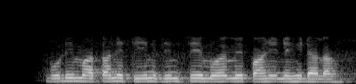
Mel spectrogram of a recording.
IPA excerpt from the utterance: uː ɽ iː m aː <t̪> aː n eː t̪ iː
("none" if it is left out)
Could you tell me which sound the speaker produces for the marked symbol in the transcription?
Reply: t̪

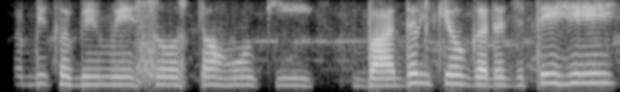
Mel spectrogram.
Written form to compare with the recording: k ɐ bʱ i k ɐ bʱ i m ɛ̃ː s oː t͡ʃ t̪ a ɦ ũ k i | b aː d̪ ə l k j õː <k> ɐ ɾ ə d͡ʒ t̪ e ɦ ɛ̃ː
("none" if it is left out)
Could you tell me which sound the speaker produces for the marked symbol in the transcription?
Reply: ɡ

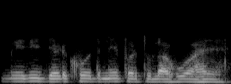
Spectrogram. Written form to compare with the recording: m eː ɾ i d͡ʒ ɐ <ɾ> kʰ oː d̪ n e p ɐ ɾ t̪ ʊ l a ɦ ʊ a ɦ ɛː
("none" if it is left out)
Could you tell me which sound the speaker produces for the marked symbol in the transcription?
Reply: ɽ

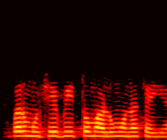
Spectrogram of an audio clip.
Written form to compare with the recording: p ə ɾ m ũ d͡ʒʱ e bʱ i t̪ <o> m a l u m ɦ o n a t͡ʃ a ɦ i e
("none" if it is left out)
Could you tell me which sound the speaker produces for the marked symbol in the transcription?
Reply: o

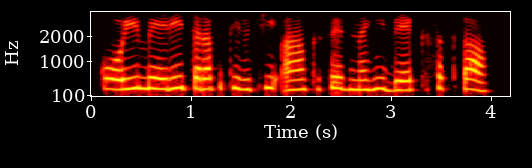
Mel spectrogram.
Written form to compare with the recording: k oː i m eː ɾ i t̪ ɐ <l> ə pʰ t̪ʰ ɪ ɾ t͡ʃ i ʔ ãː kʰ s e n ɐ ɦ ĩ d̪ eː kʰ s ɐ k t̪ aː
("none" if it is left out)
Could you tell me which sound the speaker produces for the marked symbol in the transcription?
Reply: ɾ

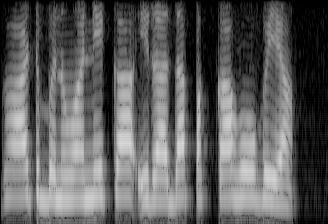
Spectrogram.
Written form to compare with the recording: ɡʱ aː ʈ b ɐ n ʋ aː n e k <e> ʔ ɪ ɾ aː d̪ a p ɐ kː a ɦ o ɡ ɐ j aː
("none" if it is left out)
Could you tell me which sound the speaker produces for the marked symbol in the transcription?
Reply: a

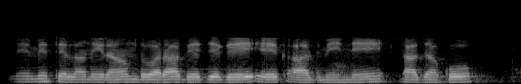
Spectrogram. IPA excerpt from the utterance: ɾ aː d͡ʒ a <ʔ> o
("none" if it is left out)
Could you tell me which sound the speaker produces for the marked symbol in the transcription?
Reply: k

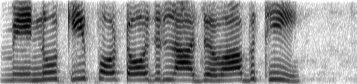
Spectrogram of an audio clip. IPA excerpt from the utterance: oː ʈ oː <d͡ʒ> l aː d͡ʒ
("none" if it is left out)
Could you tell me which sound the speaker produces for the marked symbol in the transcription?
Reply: d͡ʒ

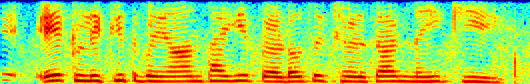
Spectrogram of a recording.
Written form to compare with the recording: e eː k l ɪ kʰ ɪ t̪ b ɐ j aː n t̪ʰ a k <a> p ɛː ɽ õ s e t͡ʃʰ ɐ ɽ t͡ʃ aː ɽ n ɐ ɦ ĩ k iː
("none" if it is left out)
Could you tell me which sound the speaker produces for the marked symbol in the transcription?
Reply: i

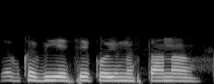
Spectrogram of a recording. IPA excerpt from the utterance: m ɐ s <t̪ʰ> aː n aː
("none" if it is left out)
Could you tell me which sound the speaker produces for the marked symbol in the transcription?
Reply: t̪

